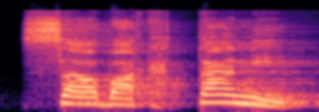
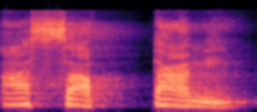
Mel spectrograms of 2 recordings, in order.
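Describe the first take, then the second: First: It begins with an 's' and has a 'b'. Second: It begins with an 'a' and has a 'p'. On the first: The speaker calls it wrong. "no es sabactani" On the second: The speaker calls it right. "es asaptani"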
